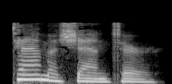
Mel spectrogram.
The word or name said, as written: tam o' shanter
